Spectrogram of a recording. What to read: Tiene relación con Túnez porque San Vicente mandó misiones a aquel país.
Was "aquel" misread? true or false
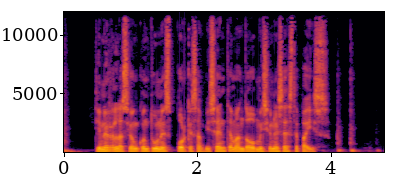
true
